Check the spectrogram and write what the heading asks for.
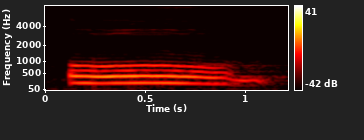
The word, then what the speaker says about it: ओम: ध्वनि की आवाज थी अ उ म अगर एक साथ सुना जाए उसको तो उसकी आवाज गूंजती हुई ऐसी है जैसे हम बोलते हैं या उच्चारण करते हैं तो हम कहते हैं ओम है वो अ उ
